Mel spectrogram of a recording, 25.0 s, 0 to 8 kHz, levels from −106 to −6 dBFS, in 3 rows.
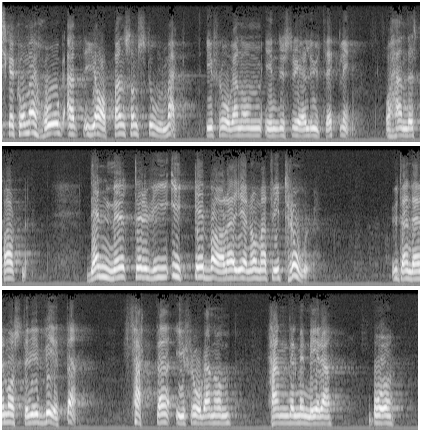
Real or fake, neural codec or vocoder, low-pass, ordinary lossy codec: real; none; 7.2 kHz; none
